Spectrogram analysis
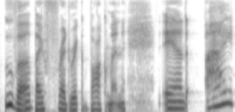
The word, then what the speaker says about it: Ove: Ove is how the narrator of the book, the audiobook, pronounces it, and it's also how the actors in the Swedish language film pronounce it. Ove. O-V-E. So I'm going to go with Ove.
